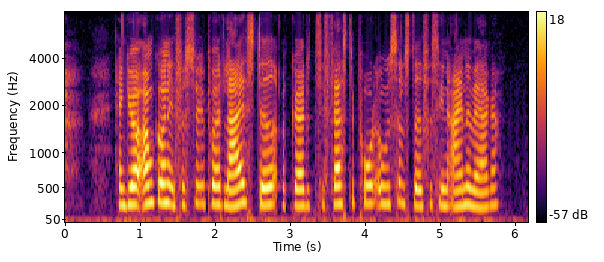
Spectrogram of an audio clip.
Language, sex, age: Danish, female, 18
